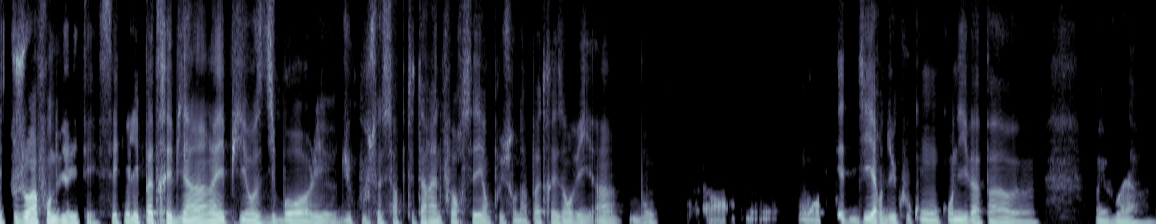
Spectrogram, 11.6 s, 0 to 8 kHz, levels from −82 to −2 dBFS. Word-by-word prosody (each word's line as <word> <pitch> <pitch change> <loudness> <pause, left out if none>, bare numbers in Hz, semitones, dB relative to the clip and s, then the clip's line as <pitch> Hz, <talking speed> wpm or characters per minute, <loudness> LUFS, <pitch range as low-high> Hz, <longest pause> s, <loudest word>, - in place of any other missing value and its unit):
a 100 - +2
toujours 140 +5 +5
un 140 - +10
fond 135 - +3
de 115 - +5
vérité, 100 -5 +1
c'est 90 +2 -3
qu'elle 95 +1 +2
est 100 - +3
pas 115 - +4
très 115 0 +3
bien 120 +8 +5
et 120 -5 +6
puis 105 -1 -2
on 100 - +3
se 100 - 0
dit: 100 +1 -4
«Bon 105 +3 +3
allez, 100 +1 0
heu, 90 - -6
du 90 +2 -7
coup 110 +3 -11
ça 105 -1 -5
sert 95 0 -6
peut-être - - -13
à 100 - +3
rien 100 - +1
de 95 - -5
forcer, 110 +4 -2
en 100 - -3
plus 100 +2 -10
on 100 - -5
n'a 95 -1 -5
pas 100 +1 -5
très 105 +1 -4
envie 125 +5 -2
hein? 120 +4 -3
Bon, 95 -2 -8 0.5
alors - - -10 0.3
on - - -16 0.3
on - - -6
va - - -1 0.2
peut-être 105 +1 -4
dire 120 0 +2
du 105 +1 -1
coup 105 - -11
qu'on 100 -2 -1
qu'on 105 0 -4
n'y 105 -1 +2
va 95 0 -1
pas», 100 +1 -2
heu, 90 0 -6 0.6
mais 95 - -4
voilà. 95 +1 -4
100 Hz, 280 wpm, -24 LUFS, 95-110 Hz, 0.6 s, un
